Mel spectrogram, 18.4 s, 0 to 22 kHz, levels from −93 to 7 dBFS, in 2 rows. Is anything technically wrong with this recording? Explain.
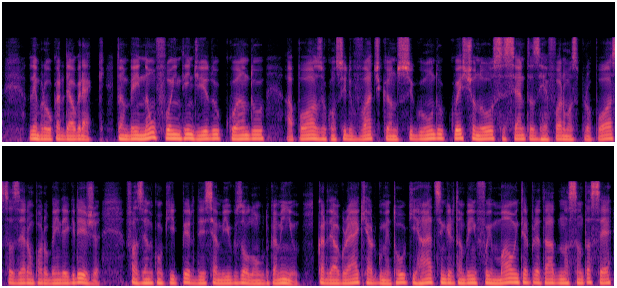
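No, nothing stood out on listening to this speech, which has come through a call codec that leaves nothing above 8 kHz.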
